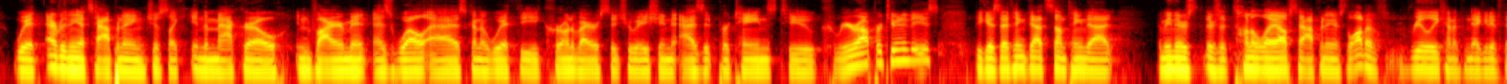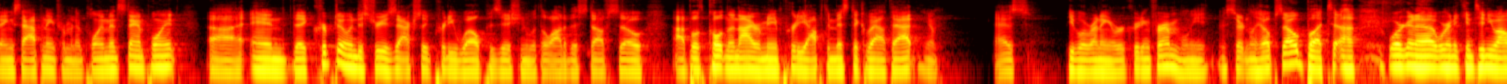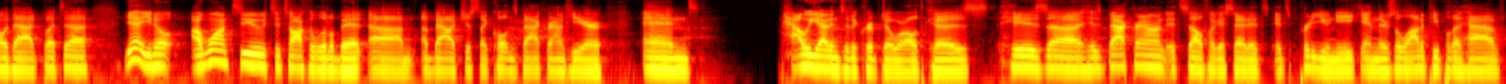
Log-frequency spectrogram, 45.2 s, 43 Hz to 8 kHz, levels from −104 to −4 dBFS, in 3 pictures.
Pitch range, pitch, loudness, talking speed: 100-115 Hz, 105 Hz, -32 LUFS, 200 wpm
